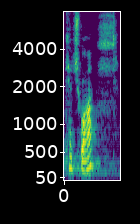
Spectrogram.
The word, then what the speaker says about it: Quechua: which is right here so that's how you pronounce that word Quechua that is the Inca language that is still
